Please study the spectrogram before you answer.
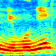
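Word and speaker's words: pneumonia: suffering dash निमोनिया okay यानी निमोनिया पी to silent थके तो जी कोनो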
